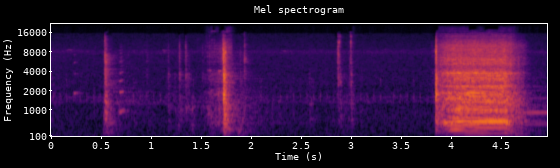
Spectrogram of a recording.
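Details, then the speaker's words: Craftsman L 9 lawn mower after cleaning corroded battery leads, battery nearly fully charged: scattered clicks then brief strained whine, no cranking; starter switch and clutch safety switch okay, starter fails to crank and was replaced. "Not yet. There's something else going on. That noise indicates that the starter switch is okay, as well as a safety switch on the clutch."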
